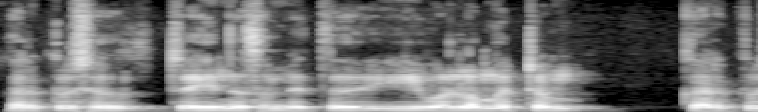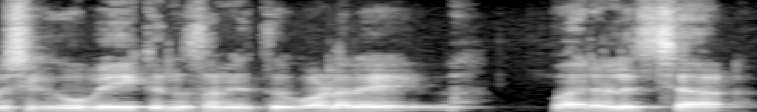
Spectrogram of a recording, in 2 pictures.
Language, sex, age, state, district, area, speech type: Malayalam, male, 45-60, Kerala, Kasaragod, rural, spontaneous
